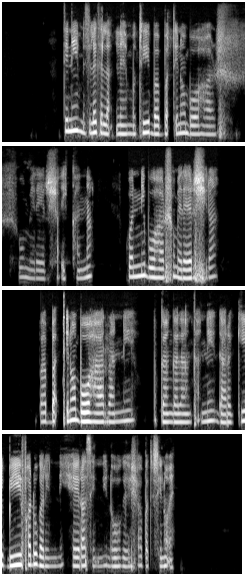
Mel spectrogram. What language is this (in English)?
Sidamo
